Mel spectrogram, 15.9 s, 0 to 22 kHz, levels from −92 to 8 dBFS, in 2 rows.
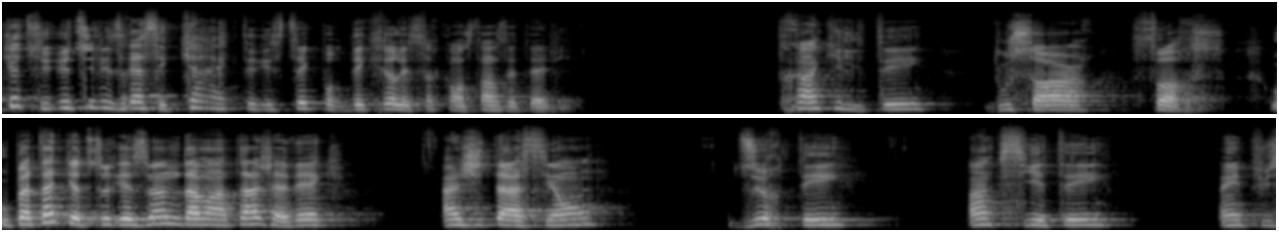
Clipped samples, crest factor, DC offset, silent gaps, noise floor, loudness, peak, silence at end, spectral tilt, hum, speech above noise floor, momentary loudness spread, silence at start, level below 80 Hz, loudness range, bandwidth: under 0.1%; 24 dB; under 0.1%; none; -89 dBFS; -29 LUFS; -8 dBFS; 0 s; -2.5 dB/octave; none; 60 dB; 17 LU; 0 s; under -90 dBFS; 12 LU; 15.5 kHz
